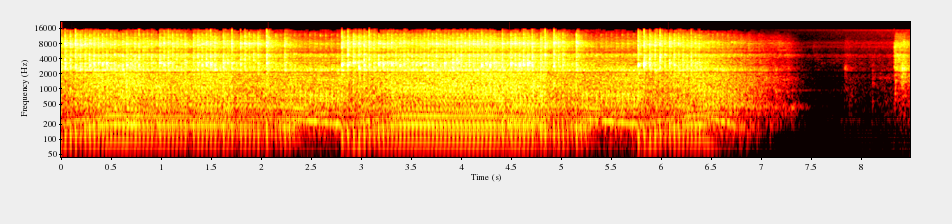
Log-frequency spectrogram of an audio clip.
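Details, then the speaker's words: Powermore (Yard Machines) walk-behind lawn mower that starts and stalls; fires and runs rough and uneven for several seconds, then dies away to silence. "uh I've heard it run it it's that typical thing right it starts installed so let's just give it a go"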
